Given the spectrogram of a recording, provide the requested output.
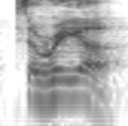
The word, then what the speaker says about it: Saraya: How do you pronounce the name? Saraya.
